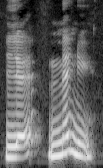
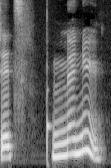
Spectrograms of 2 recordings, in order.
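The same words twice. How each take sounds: First: Le menu with French u, meh-nü; French pronunciation. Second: Menu said the English way, men-yoo; English pronunciation. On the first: Teacher contrasting French menu with English. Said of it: "just pronounced the French way". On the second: Teacher contrasting English menu with French. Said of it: "very similar to a menu in English". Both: Shown as a demonstration.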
